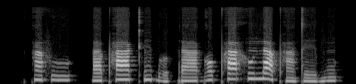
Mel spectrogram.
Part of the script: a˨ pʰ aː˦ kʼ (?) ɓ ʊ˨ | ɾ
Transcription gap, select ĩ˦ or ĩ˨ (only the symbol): ĩ˦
